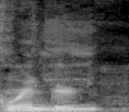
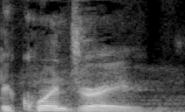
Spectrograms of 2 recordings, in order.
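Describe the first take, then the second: First: It is said the way Detroit locals say it. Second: It is said the way outsiders say it. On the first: The speaker is from Detroit. The speaker calls it right. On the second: The speaker is not from Detroit. The speaker calls it wrong.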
